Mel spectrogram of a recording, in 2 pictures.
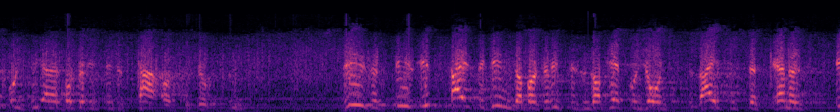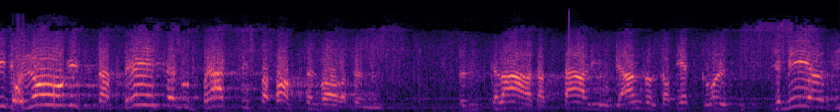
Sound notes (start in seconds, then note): none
